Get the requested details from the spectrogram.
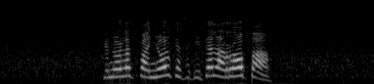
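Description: A young woman shouts angrily close by.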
